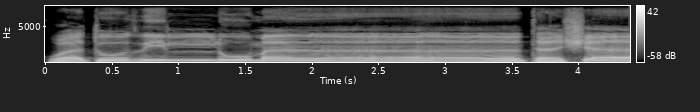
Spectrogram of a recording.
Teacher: Ada hentakan sedikit, tasha'. Itu naber namanya. Harus ada ketika hamzah jatuh dalam keadaan waqaf, itu wajib dinaberkan.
